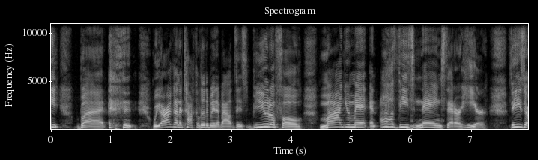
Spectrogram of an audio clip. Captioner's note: laughter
